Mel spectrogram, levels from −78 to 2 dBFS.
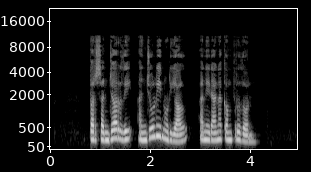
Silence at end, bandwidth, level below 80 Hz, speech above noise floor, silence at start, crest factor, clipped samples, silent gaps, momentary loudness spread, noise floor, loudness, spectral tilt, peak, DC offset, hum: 0.85 s; 11.5 kHz; -66 dBFS; 53 dB; 0.8 s; 18 dB; under 0.1%; none; 8 LU; -72 dBFS; -19 LUFS; -6 dB/octave; -2 dBFS; under 0.1%; none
